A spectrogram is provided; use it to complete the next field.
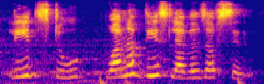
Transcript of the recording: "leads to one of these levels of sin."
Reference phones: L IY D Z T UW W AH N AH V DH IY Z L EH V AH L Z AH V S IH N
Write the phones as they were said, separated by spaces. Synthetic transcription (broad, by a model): L IY D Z T UW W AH N AH V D IY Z L EH V AH L Z AH V S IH N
